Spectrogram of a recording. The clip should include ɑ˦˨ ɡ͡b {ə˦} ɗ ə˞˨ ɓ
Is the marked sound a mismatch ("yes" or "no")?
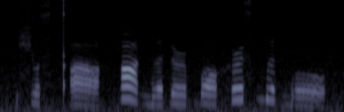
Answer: yes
